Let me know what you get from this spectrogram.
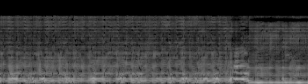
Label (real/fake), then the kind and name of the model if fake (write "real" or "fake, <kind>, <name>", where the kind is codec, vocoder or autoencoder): fake, vocoder, BigVGAN v2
